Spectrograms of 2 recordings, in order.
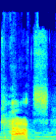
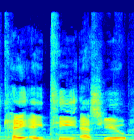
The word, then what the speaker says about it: katsu: Which I'm not going to lie, I always thought he was yelling out cats, but it's K-A-T-S-U. I guess katsu or cats, however he does pronounce it in there.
